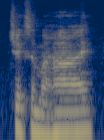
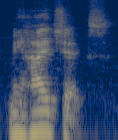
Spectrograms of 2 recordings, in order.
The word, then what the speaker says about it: Csikszentmihalyi: I always say his name Csikszentmihalyi, but let's see how to pronounce. All right, but the way that they pronounce their name is Mihaichik.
